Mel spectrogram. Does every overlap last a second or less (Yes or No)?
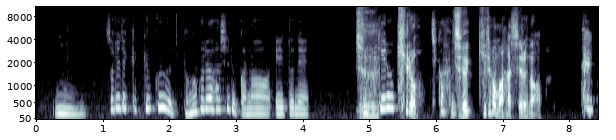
Yes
